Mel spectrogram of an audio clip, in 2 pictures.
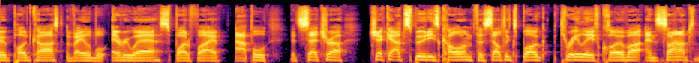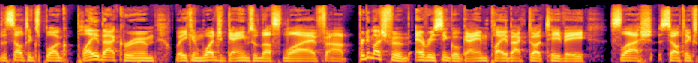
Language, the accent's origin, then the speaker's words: English; Australia; as a fellow Aussie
